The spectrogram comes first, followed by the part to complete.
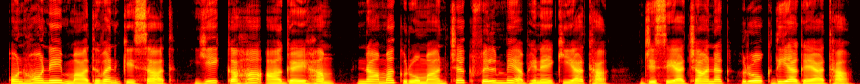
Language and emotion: Hindi, neutral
